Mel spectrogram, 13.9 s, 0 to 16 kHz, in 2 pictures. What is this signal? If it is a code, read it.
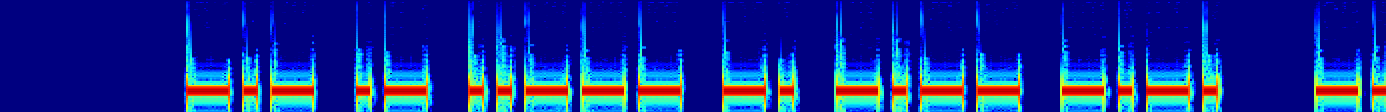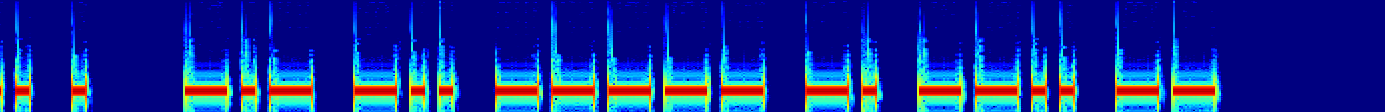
Morse code, heard as a keyed tone, about 17 wpm, 700 Hz. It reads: KA2NYC DE KD0NZM
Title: USA Callsign DE Callsign - 6 Characters - 17wpm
